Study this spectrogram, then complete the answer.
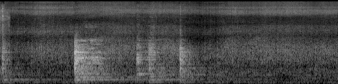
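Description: Potatoes and sausage frying on a Blackstone griddle: a steady, close hiss of sizzling with a few scraping stirs of a spatula, no talking.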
